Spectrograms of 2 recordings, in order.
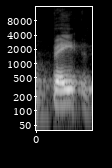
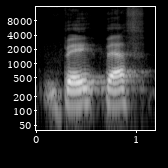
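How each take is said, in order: First: The word ends with a t sound. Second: The word ends with a th sound.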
